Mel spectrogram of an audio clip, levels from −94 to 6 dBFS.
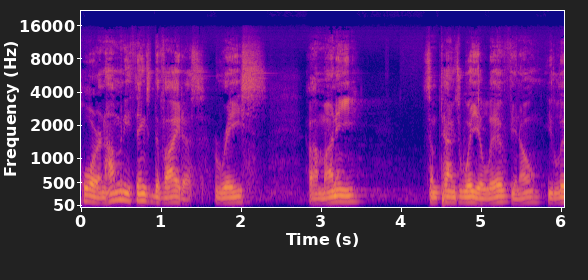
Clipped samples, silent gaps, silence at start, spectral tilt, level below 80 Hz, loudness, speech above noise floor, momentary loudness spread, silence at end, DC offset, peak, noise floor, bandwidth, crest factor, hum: under 0.1%; none; 0 s; -4 dB/octave; -72 dBFS; -27 LUFS; 32 dB; 10 LU; 0 s; under 0.1%; -10 dBFS; -59 dBFS; 16.5 kHz; 18 dB; none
